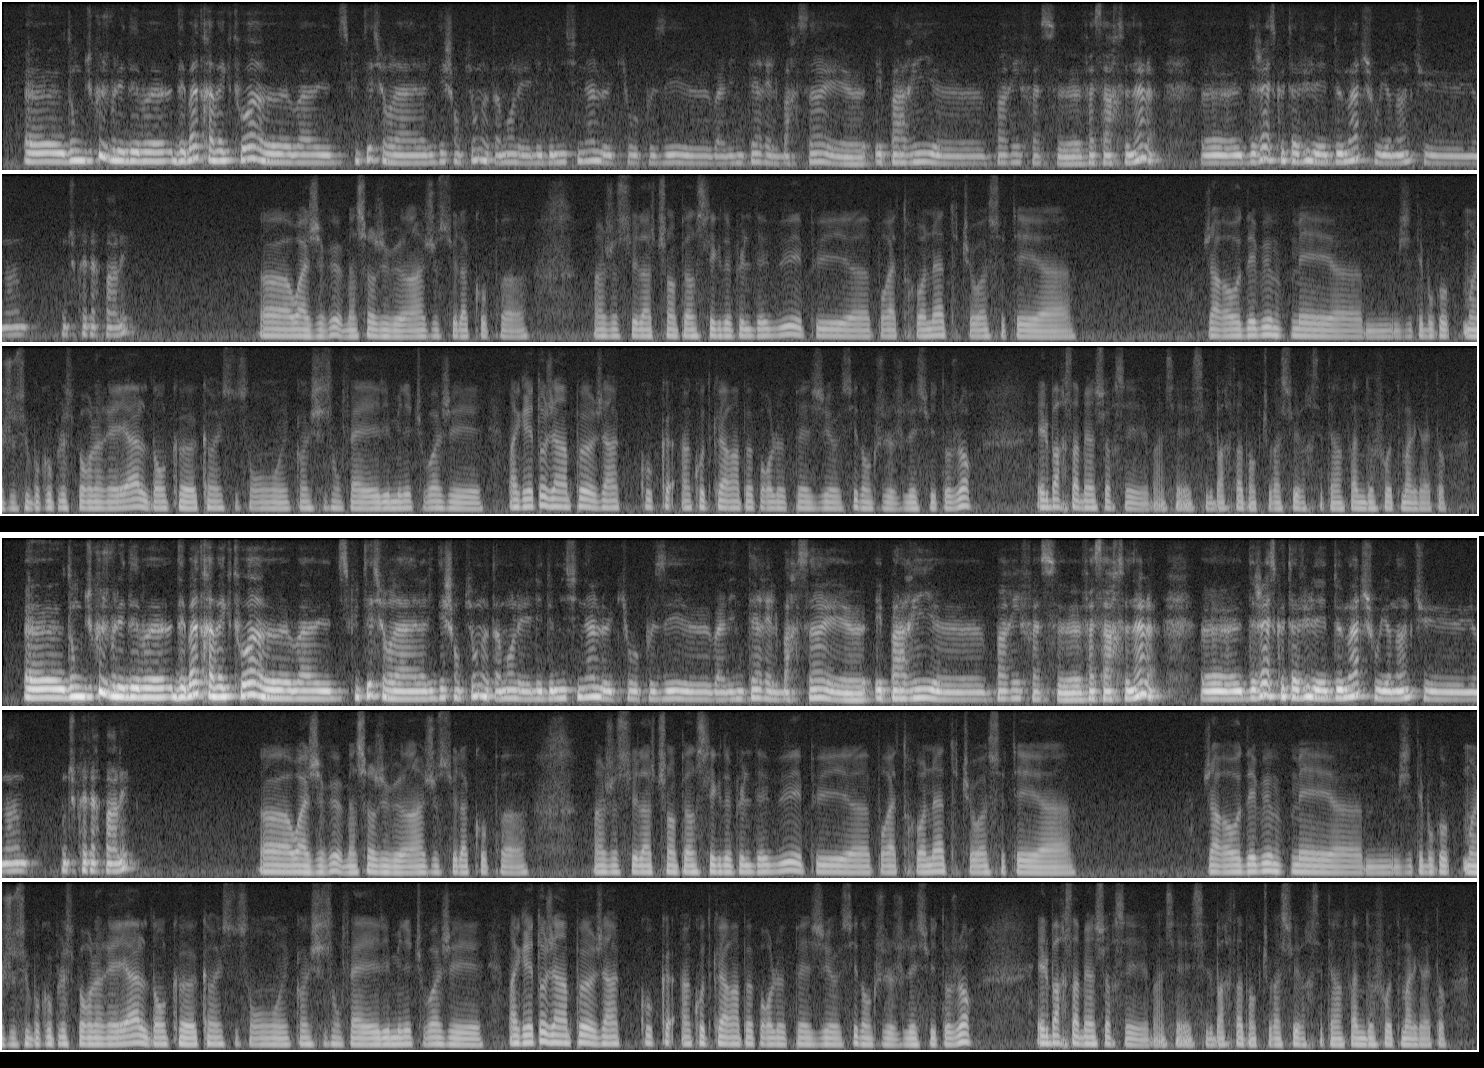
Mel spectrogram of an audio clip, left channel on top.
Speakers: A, on the right; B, on the right.
A: Euh, donc du coup, je voulais déba- débattre avec toi, euh, bah, et discuter sur la, la Ligue des Champions, notamment les, les demi-finales qui ont opposé euh, bah, l'Inter et le Barça et, euh, et Paris, euh, Paris face, euh, face à Arsenal. Euh, déjà, est-ce que tu as vu les deux matchs où il y en a un que tu, il y en a un dont tu préfères parler?
B: Euh, ouais, j'ai vu, bien sûr, j'ai vu. hein, je suis la coupe, euh, hein, je suis la Champions League depuis le début. Et puis, euh, pour être honnête, tu vois, c'était euh, genre au début, mais euh, j'étais beaucoup, moi, je suis beaucoup plus pour le Real. Donc, euh, quand ils se sont, quand ils se sont fait éliminer, tu vois, j'ai, malgré tout, j'ai un peu, j'ai un coup, un coup de cœur un peu pour le PSG aussi. Donc, je, je les suis toujours. Et le Barça, bien sûr, c'est, ben, c'est, c'est le Barça. Donc, tu vas suivre. C'était un fan de foot malgré tout.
